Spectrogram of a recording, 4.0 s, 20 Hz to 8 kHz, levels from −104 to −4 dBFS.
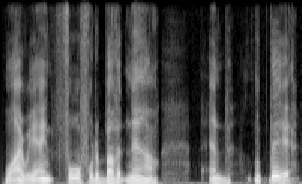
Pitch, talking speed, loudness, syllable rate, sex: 150 Hz, 150 wpm, -18 LUFS, 4.7 syllables/s, male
